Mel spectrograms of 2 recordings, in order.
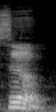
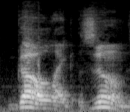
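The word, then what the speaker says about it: Zum: The correct pronunciation of the company name is Zoom. Now, it's spelled Z-U-M, but it's pronounced like Zoom, Z-O-O-M.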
